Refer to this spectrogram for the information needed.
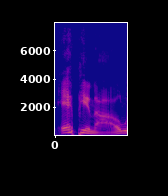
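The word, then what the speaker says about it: Épinal: Jared, she's in a little town at the moment called Epinal, which I'm obviously pronouncing horribly.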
